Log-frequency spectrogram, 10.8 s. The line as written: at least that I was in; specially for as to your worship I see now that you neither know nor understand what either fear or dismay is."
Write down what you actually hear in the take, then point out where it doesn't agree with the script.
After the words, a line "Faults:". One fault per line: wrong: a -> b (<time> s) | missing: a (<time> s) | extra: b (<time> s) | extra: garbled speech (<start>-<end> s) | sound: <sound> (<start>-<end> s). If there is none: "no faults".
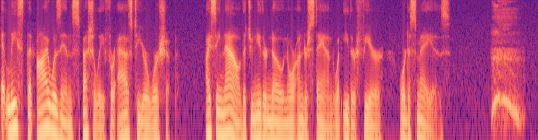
at least that I was in; specially for as to your worship I see now that you neither know nor understand what either fear or dismay is."
Faults:
sound: breath (9.8-10.5 s)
